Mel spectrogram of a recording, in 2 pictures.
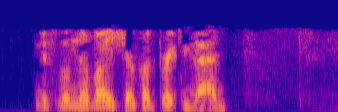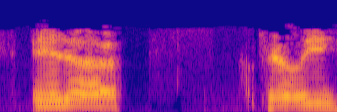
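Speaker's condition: Cerebral palsy, mild; had speech therapy

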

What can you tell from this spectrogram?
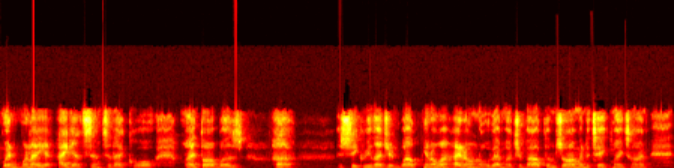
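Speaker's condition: Gunshot injury to voice box; from Oak Creek Sikh temple shooting

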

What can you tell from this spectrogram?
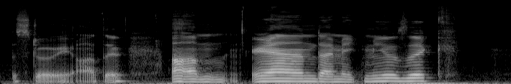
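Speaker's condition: Cerebral palsy, spastic quadriplegia

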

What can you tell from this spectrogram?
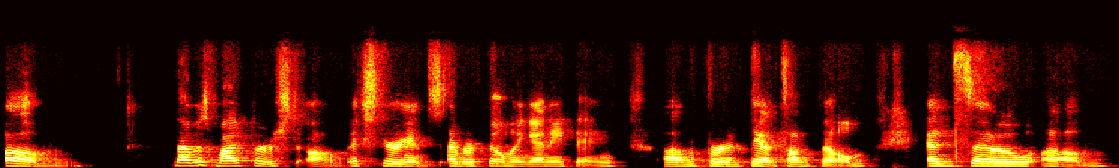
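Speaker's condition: Cleft lip and palate

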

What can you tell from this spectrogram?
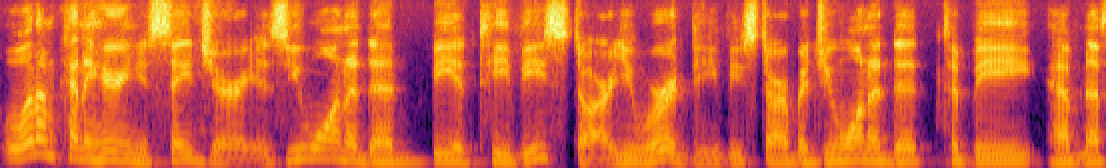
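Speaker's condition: No condition

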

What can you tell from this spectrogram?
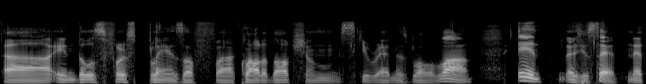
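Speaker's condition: No condition

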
